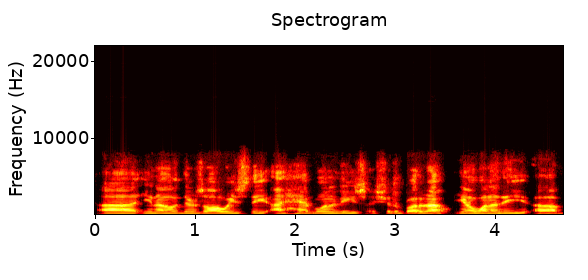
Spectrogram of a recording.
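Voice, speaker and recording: An older man with a deeper voice, a voice-over actor talking easily as an interview guest into a studio microphone. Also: flat delivery, a little fast, highs cut off. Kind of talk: casual interview chat. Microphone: studio dynamic microphone.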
